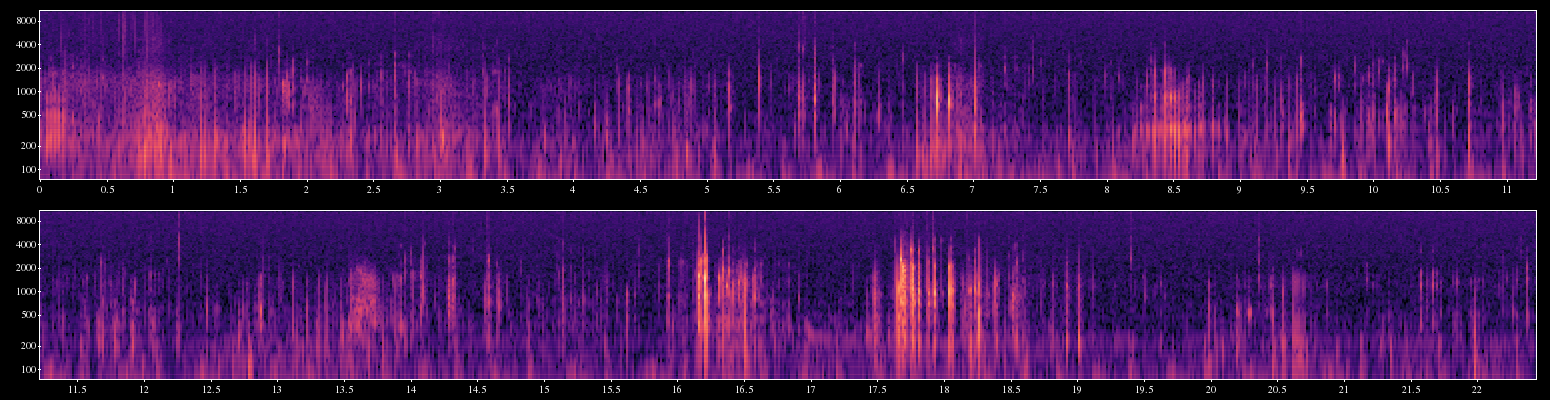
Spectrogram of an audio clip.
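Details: Ordinary gurgling, bubbling stomach rumbles in irregular bursts, heard during digestion after a large McDonald's meal of a double cheeseburger, large fries, a large coke and a caramel McFlurry: bowel sounds (borborygmi).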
